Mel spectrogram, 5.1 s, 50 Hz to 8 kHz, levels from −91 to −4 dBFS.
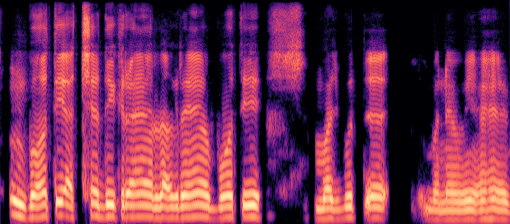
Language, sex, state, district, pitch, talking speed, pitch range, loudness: Hindi, male, Chhattisgarh, Raigarh, 145 Hz, 190 wpm, 125-150 Hz, -14 LUFS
